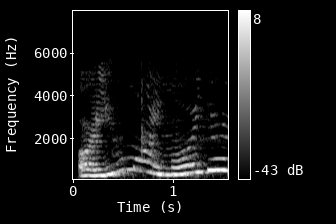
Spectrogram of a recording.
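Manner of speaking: high, small chick voice, lost and asking; a baby bird piping for its mother. Acted. Hatchling searching for its mother, high piping voice. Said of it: "my baby bird voice".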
